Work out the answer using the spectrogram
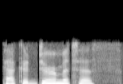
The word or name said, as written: pachydermatous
